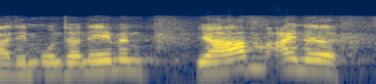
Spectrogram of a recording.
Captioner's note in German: Beifall bei der FDP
